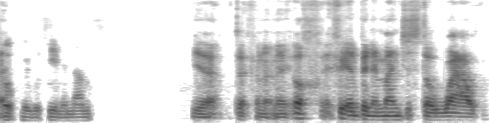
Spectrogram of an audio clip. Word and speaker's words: Nantes: I was thinking, how do you pronounce it? But there you go, Nance.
